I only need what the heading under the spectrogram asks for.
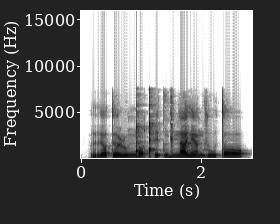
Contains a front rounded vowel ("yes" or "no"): no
